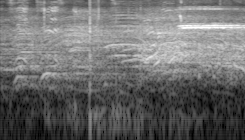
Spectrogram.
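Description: Sneakers squeaking on a hardwood volleyball court during a rally, with a single sharp hit of the ball about a second in. A short high steady tone, a referee's whistle ending the rally, starts near the end.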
